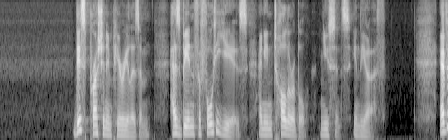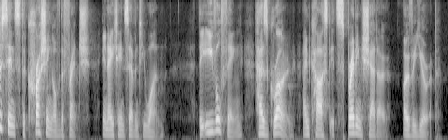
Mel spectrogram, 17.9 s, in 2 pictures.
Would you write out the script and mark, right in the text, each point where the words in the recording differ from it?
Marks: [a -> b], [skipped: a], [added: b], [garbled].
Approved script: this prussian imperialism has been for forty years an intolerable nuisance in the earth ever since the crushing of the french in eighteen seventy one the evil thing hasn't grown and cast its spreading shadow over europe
this prussian imperialism has been for forty years an intolerable nuisance in the earth ever since the crushing of the french in eighteen seventy one the evil thing [hasn't -> has] grown and cast its spreading shadow over europe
